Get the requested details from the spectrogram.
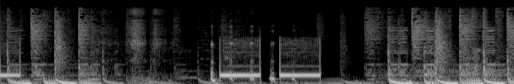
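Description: A phone line gives a double ring, two steady tone bursts of an outgoing call, heard clearly in the middle between stretches of busy, rhythmic music with thumping beats.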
